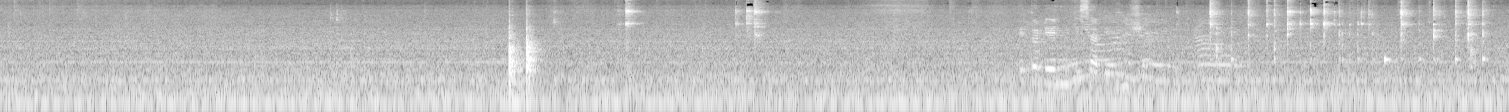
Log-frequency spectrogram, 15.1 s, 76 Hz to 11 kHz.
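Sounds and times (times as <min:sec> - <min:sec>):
glass jar knocking on counter: 0:05.1 - 0:05.4.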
